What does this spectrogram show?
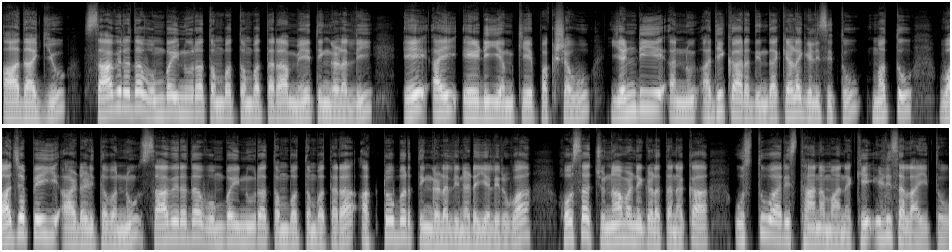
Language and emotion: Kannada, neutral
